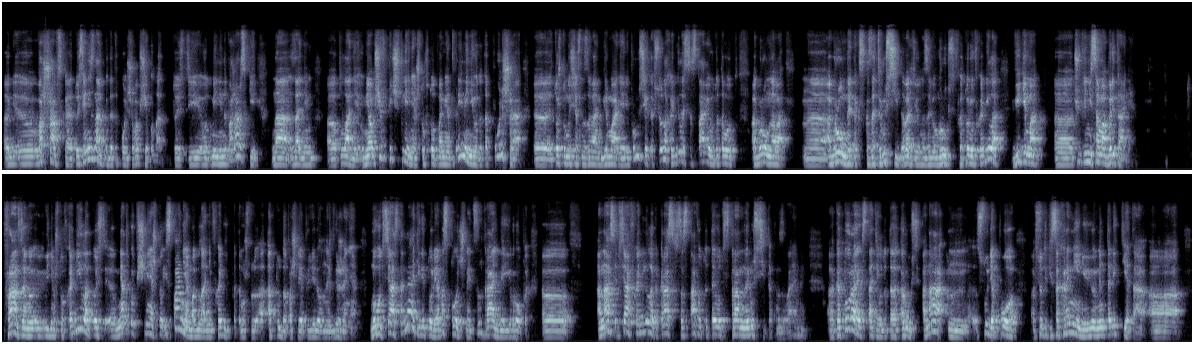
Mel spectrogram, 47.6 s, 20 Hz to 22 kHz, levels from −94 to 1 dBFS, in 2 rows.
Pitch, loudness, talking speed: 135 Hz, -27 LUFS, 155 wpm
